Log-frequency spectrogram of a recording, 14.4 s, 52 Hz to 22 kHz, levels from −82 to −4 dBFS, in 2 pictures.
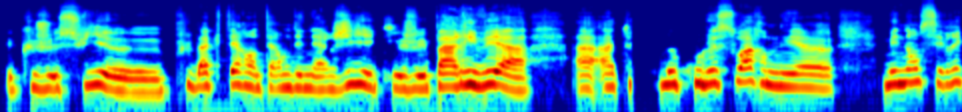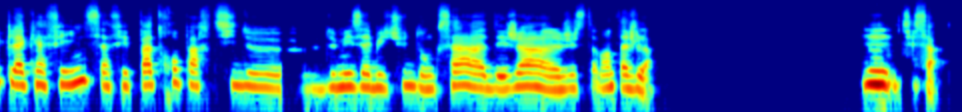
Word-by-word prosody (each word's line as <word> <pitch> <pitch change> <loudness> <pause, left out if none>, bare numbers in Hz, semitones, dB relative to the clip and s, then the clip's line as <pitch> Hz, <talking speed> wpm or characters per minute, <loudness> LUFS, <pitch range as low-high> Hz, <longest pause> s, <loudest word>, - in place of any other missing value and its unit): que 200 - -5
je 185 -1 +1
suis, 225 +5 +1
heu, 155 -3 +1
plus 230 - -6
bas 215 0 +4
que 215 - -17
terre 235 -1 +3
en 205 -2 0
terme 195 +1 -2
d'énergie 195 +4 0
et 210 - -1
que 190 -2 -2
je 185 0 -3
vais 185 0 +3
pas 210 +2 +6
arriver 230 +2 +7
à 180 -5 +6 0.3
à 195 +1 0
à 210 - 0
tenir 210 - -8 0.3
le 240 - +5
coup 245 +2 +1
le 245 +1 +4
soir, 275 +1 +4
mais, 215 -2 +2
heu, 195 -2 +1 0.4
mais 235 +1 +3
non, 260 +2 +4
c'est 265 -3 -5
vrai 260 +4 -2
que 265 - -10
la 230 - +1
caféine, 235 +3 -4
ça 250 -7 -8
fait 220 +1 -11
pas 230 +2 -2
trop 260 +2 -10
partie 230 0 -8
de 205 -3 -7 0.2
de 185 +2 -12
mes 210 0 -4
habitudes 200 +2 -7
donc 185 -3 -9
ça, 225 -3 -2
déjà, 190 +1 -2
heu, - - -4
j'ai 190 +2 -8
cet - - -18
avantage-là. 195 -2 -6 1.5
Mmh, 240 -1 +5
c'est 215 - -13
ça. 215 - -9
215 Hz, 220 wpm, -19 LUFS, 190-235 Hz, 1.5 s, arriver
